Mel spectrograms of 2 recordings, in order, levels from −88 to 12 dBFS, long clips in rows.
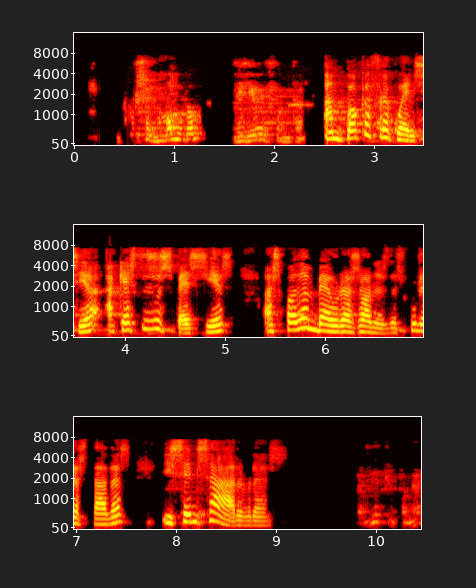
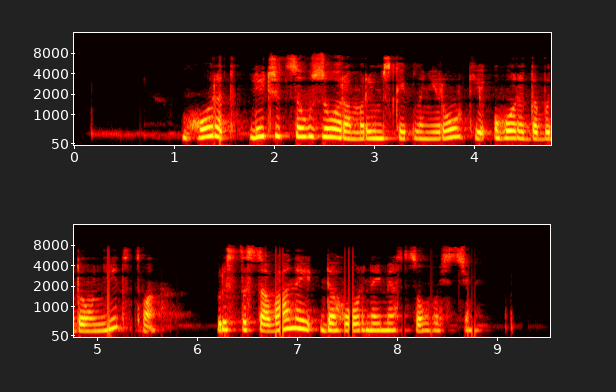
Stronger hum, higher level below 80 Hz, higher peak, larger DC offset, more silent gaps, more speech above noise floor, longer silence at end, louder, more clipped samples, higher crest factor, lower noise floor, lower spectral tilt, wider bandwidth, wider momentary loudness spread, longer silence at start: neither; about the same, -60 dBFS vs -60 dBFS; first, 0 dBFS vs -4 dBFS; neither; first, 0.26-0.42 s, 1.38-1.58 s, 2.41-2.49 s, 7.80-7.85 s, 9.14-9.80 s vs none; first, over 73 dB vs 38 dB; second, 0 s vs 0.7 s; about the same, -16 LUFS vs -18 LUFS; neither; about the same, 16 dB vs 16 dB; first, under -90 dBFS vs -55 dBFS; about the same, -4 dB/octave vs -5 dB/octave; about the same, 7.8 kHz vs 8.2 kHz; first, 15 LU vs 12 LU; second, 0.15 s vs 1.1 s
